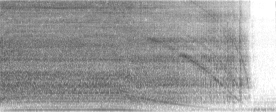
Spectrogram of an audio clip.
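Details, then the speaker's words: Arbortech Allsaw mortar saw after its stretched drive belt, which had dropped and jammed in the pulley, was reset and the tensioner pulley tightened: a smooth, high, even whir, then a clean coast-down with no slipping. Normal running. "Sounds much better."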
